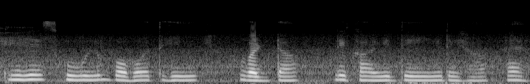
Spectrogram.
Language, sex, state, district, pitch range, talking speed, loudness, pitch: Punjabi, female, Punjab, Kapurthala, 185-200 Hz, 100 wpm, -16 LUFS, 190 Hz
